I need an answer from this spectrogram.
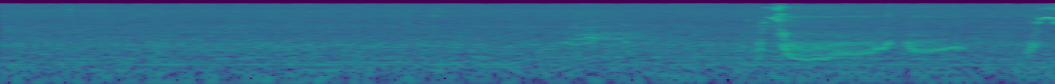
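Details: Squirrel, one of two squabbling over lunch: after a long stretch of steady background hiss, a short burst of wavering, squealing squeaks rises and falls near the end, followed by a brief high scrape.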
